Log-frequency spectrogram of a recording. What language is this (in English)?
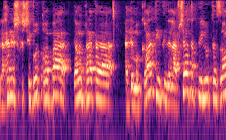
Hebrew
